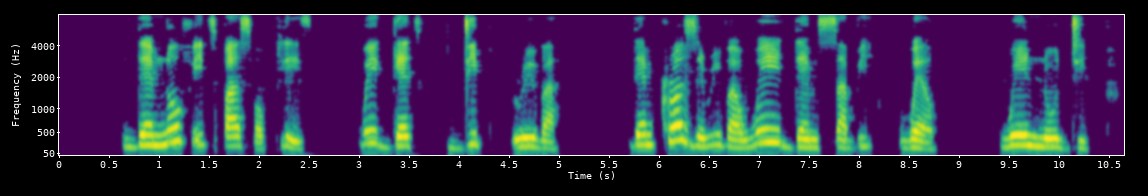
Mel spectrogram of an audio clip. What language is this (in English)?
Nigerian Pidgin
